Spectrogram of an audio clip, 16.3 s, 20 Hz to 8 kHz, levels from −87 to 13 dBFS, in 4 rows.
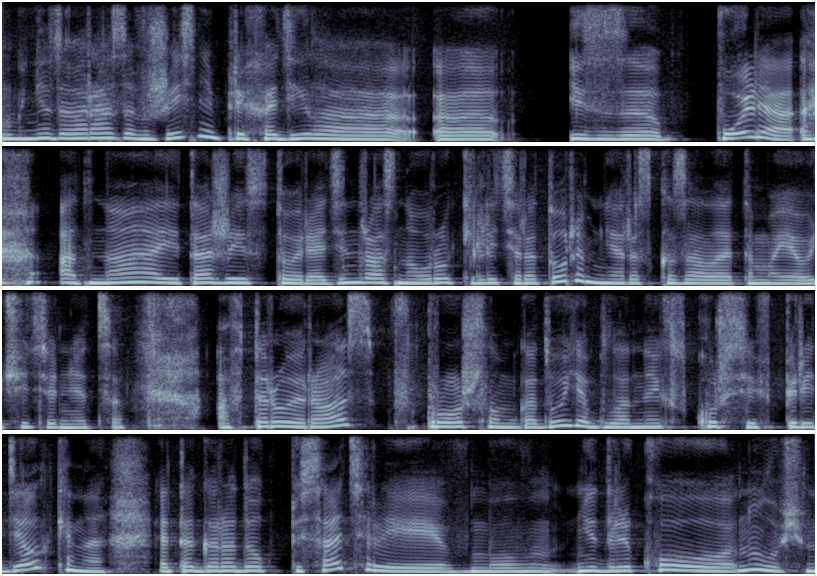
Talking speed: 155 wpm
